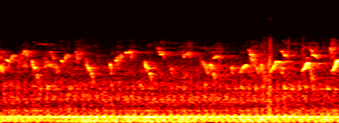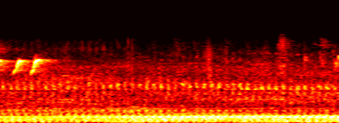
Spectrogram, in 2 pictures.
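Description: Songbirds chirping in a quick run of short sweeping notes that fade out about four seconds in, over a steady low hum.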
